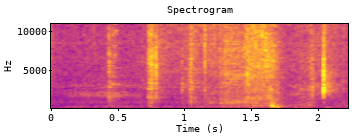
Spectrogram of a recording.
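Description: Faint rustling and a few soft clicks from handling a handheld camera as it moves around the machine, with no hammer running.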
